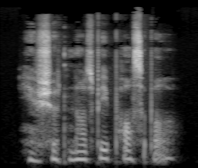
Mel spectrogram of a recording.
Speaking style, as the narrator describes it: she said softly

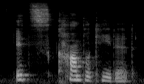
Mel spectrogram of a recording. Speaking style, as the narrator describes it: he sighed, uncaring of how dramatic that sound came out

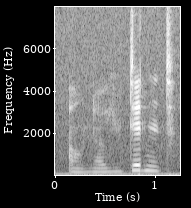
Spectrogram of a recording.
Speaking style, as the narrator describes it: says Jim under his breath

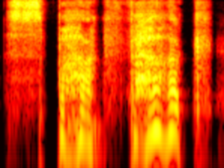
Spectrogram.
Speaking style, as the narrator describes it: he says, with a hint of laughter

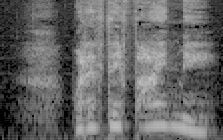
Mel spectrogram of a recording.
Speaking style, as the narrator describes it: Gerard gasped against Frank's mouth

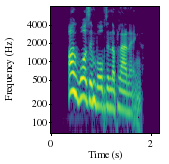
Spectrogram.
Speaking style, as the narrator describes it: Hikaru said irritably

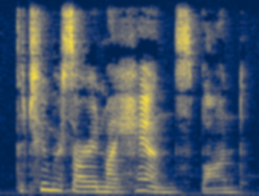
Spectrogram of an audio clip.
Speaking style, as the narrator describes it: he said, so quietly that Bond only caught half of the sentence

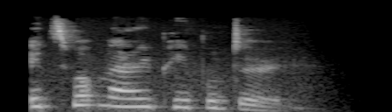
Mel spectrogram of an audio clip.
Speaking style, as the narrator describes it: she answers calmly

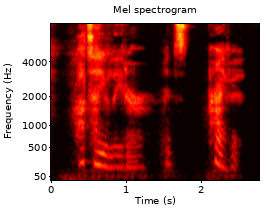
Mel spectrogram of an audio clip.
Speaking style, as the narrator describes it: gives a deep, beleaguered sigh and says

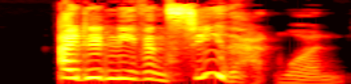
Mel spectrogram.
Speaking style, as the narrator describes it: exclaimed, in mock horror

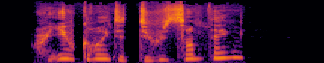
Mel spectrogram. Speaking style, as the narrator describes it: Peter hissed

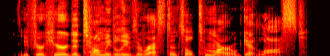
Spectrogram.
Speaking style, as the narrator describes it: Zheng Cheng snaps

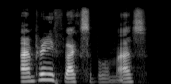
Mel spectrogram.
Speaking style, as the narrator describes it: Clint said, his tone easy and relaxed

